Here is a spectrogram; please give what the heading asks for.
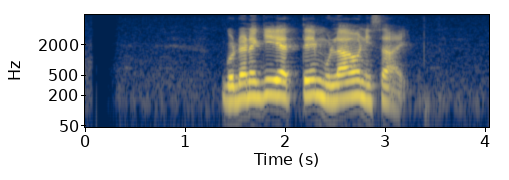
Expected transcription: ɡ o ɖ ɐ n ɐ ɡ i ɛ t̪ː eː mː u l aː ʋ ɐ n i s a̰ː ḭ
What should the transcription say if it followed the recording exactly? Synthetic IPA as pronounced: ɡ o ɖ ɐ n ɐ ɡ iː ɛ t̪ː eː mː u l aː ʋ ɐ n i s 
